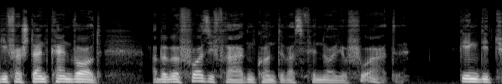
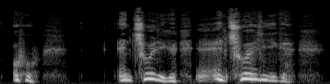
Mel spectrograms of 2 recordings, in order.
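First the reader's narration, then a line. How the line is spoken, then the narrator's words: Stammering. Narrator (German): stammelte er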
